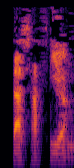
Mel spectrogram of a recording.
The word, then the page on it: tasación: espagnol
